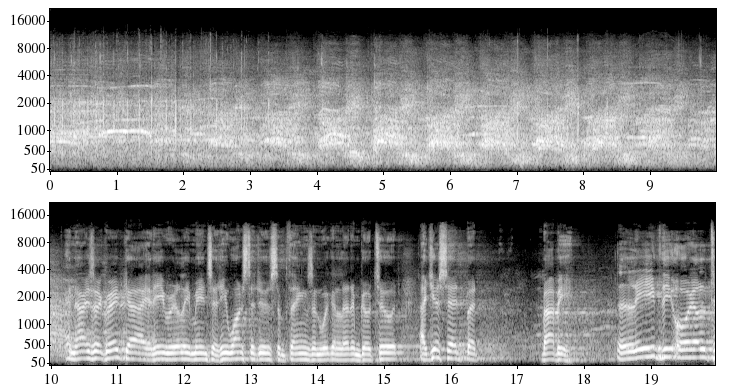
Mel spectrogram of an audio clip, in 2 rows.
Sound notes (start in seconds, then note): 0.0 cheers and applause; 8.0 crowd chanting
